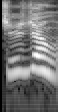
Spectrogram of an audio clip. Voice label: "zhi2zheng4", Chinese

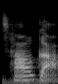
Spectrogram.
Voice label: "cao3gao3", Chinese

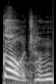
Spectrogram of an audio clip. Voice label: "gou4cheng2", Chinese

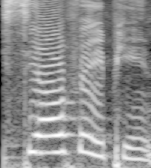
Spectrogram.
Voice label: "xiao1fei4pin3", Chinese

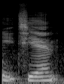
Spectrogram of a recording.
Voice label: "yi3 qian2", Chinese

